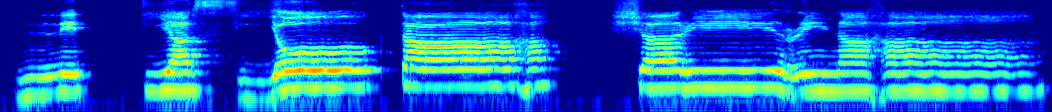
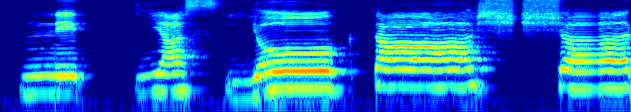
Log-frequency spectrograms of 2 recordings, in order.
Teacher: So I blended visarga with the sha.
